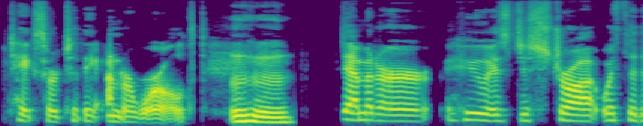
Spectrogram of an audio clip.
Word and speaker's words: Demeter: She is the daughter of Demeter or Demeter, depending on who you are and how you want to pronounce it. I think the correct pronunciation is Demeter, which I don't like, but that's beside the point.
